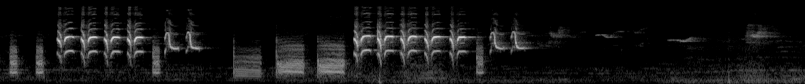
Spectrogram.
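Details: Male Nias hill myna calling the female: clipped, ringing squawks in quick runs of four to six notes, with rasping buzzy notes between, fading to soft faint calls at the end.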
